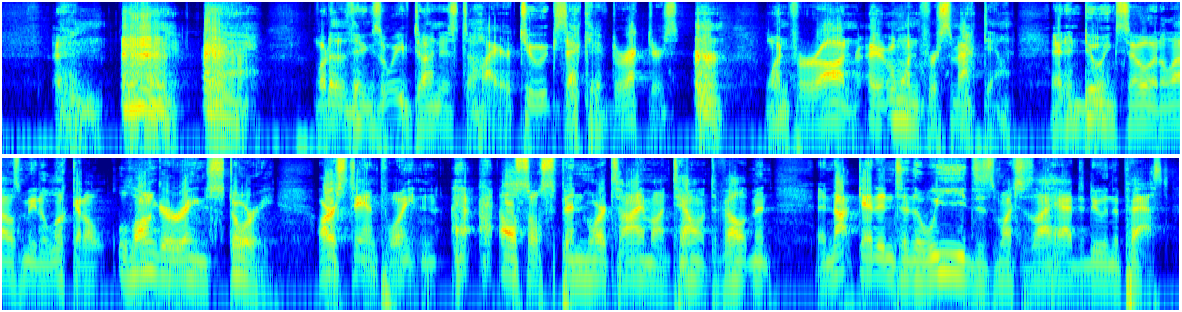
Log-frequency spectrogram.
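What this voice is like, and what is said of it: Imitates another person's voice. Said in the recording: “doing my Vince voice”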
